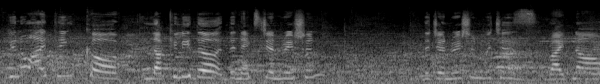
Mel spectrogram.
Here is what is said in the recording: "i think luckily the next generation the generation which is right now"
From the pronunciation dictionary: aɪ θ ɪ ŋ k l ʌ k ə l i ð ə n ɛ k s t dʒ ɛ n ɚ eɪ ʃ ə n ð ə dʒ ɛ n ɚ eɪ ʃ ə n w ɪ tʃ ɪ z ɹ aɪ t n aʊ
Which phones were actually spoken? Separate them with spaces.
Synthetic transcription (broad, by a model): aɪ t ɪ ŋ k l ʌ k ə l i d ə n ɛ k s t dʒ ɛ n ɚ eɪ ʃ ə n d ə dʒ ɛ n ɚ eɪ ʃ ə n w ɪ tʃ ɪ z ɹ aɪ t n aʊ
